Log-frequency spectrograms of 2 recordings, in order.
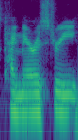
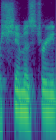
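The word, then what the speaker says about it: Chimerstry: well i guess it's chimeras tree or shimistry depending on who you're who's pronouncing it the ravnos um clan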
